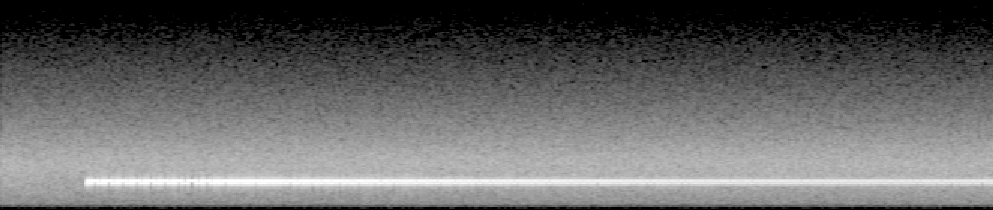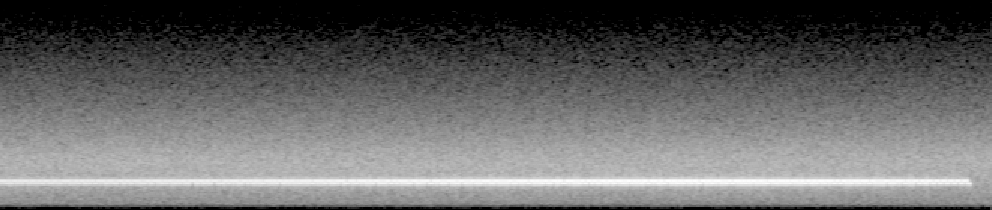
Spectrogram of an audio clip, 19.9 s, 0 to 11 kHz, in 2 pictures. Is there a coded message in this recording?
Yes: NAVTEX (SITOR-B), 100 baud, 170 Hz shift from 0.9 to 19.6 s, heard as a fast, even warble, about 1500 Hz centre, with radio static and fading. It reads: HIWEZ WIJBE MPSVA VDXPY SUBLS ZGLFR QQGDD EHUDG QVETM YDEYS IMSVM SLTSW KYGPN QJOIH VKDSR QUCYV MUXDG ONMGY EYHMZ ARMYW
